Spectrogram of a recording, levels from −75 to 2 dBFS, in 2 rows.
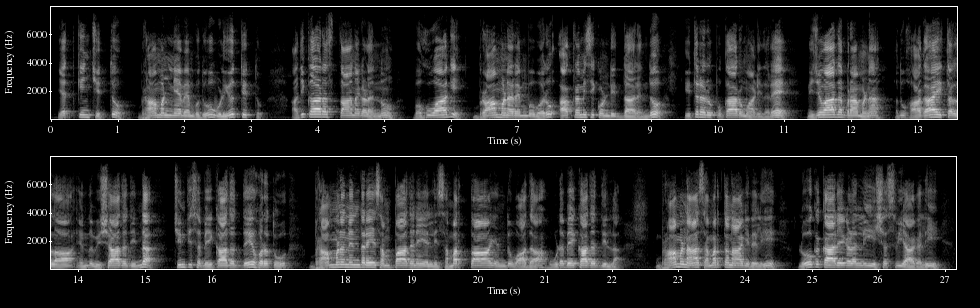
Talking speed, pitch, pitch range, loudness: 65 wpm, 140 Hz, 125-155 Hz, -20 LUFS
